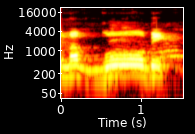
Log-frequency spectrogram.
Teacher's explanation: واو مدہ کو ایک الف کے برابر کھینچ کر پڑھا جاتا ہے، تو اس کو کھینچیں گے، جیسے مغضوبی.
